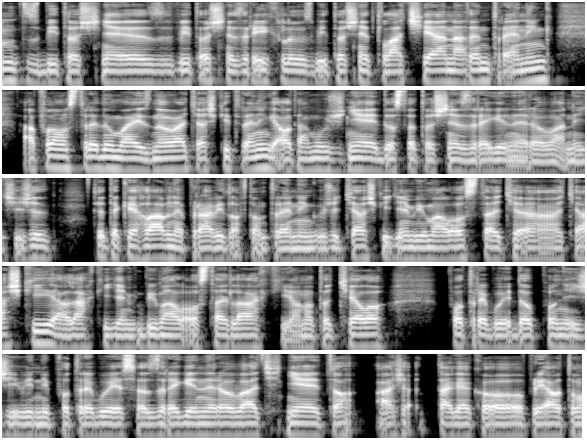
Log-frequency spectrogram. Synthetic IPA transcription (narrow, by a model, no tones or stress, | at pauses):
mzbit̪ɔt͡ʃɲɛzbit̪ɔt͡ʃɲɛzɾḭːxlujuzbit̪ɔt͡ʃɲɛt̪lat͡ʃɪanat̪ɛnt̪ɾɛ̰ːniŋɡ | ʔa̰pɔt̪ɔmst̪ɾɛd̪umaiznɔʋacaʃkiːt̪ɾɛːniŋɡa̰lɛt̪amuʒɲɪɛjɛd̪ɔst̪at̪ɔt͡ʃɲɛzɾɛɡɛnɛ̰ɾɔʋa̰niːt͡ʃḭʒɛ | t̪ɔjɛt̪akɛːɦlaʊnɛːpɾaʋid̪lɔ̰ft̪ɔ̰mt̪ɾɛːniŋɡuʒɛcaʃkiːɟɛɲbimalɔst̪acca̰ʃkiːaʎaxkiːɟɛɲbibimalʔɔ̰st̪aɟʎaxkḭːɔ̰nɔt̪ɔcʰɛlɔpɔt̪ɾɛbujɛd̪ɔpl̩ɲiɟʒiʋinipɔt̪ɾɛbujɛsa̰zɾɛɡɛnɛɾɔʋacɲɪɛjɛt̪ɔʔa̰ʒt̪aɡakɔ̰pɾiaʊt̪ɔm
